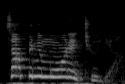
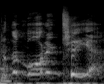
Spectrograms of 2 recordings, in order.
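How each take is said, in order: First: Very high Irish leprechaun voice. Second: Very high Irish leprechaun voice, laughing. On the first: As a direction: squeak it out like a tiny leprechaun. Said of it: "Like that, yeah". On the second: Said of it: "Go for a leprechaun". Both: Shown as a demonstration.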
